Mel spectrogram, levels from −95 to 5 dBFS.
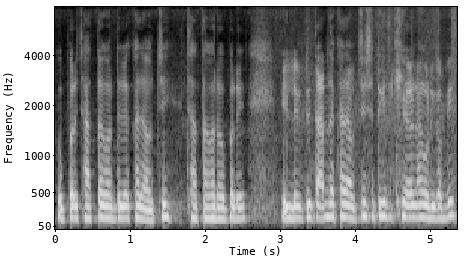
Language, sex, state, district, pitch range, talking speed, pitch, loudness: Odia, male, Odisha, Nuapada, 155-175 Hz, 155 wpm, 160 Hz, -13 LUFS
